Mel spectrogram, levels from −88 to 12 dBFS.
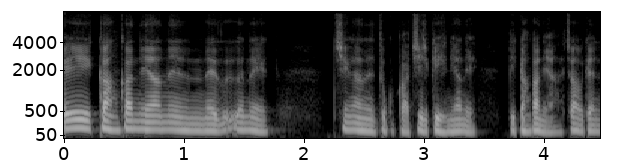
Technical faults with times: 0.66-0.69 short concealed packet loss
2.68-4.47 time-stretched section

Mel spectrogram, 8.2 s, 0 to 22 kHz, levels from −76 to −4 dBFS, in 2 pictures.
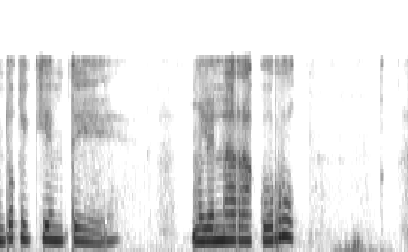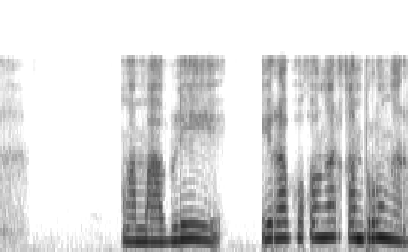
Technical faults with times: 0.00-8.17 Opus compression

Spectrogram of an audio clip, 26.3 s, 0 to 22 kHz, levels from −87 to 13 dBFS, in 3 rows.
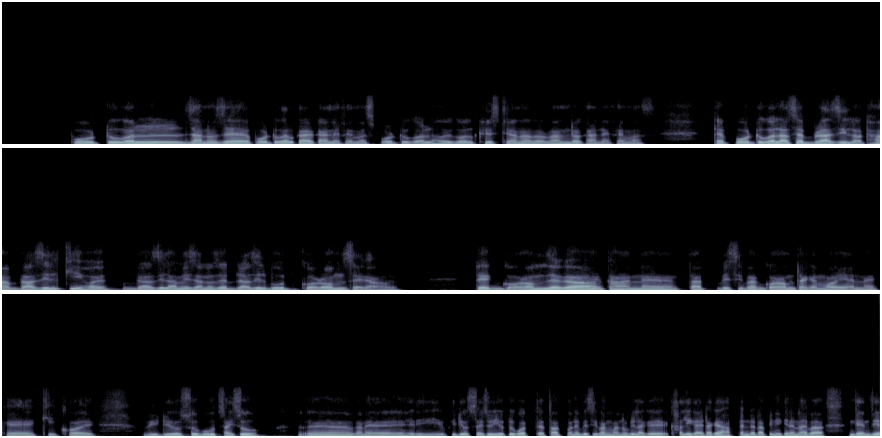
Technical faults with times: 14.58-15.07 AMR bit errors
19.53-26.34 time-stretched section

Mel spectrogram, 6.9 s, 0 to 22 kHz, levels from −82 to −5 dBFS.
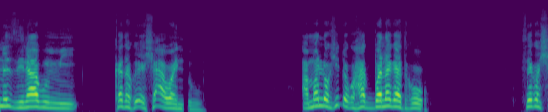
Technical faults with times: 2.27-2.37 AAC frame loss with muting
5.26-5.32 AAC frame loss with muting

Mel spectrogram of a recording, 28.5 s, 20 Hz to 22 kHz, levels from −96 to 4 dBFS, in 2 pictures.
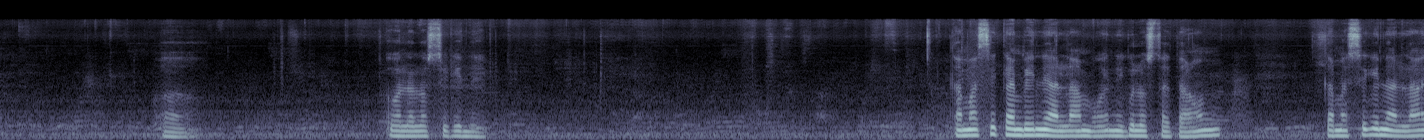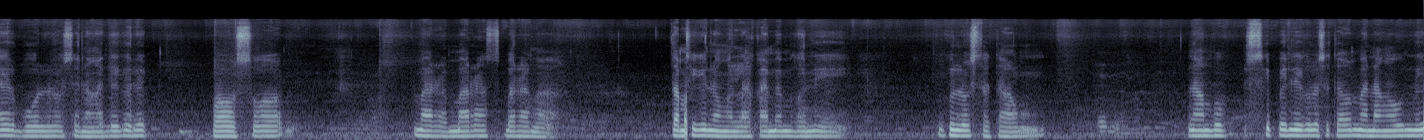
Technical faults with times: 21.08-21.12 damaged data in a compressed stream
23.97 damaged data in a compressed stream

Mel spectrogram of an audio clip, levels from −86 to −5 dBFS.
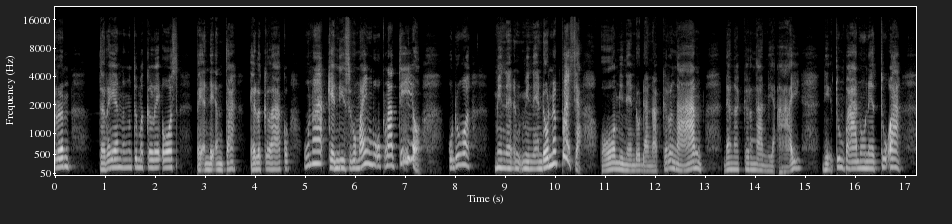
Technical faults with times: none

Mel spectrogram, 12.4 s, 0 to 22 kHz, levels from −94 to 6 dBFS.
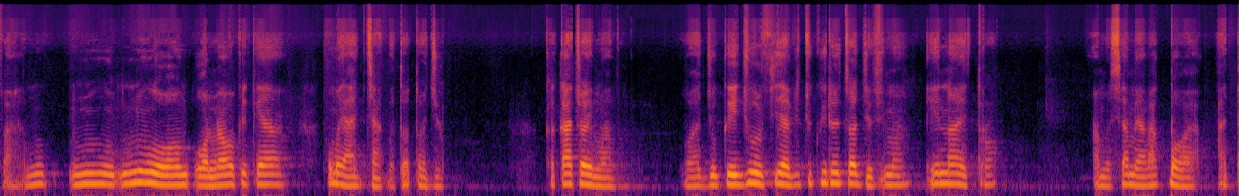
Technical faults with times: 0.00-12.40 Opus compression

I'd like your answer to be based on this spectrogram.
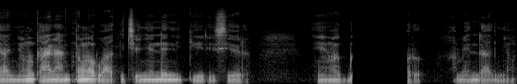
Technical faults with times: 3.52-4.08 audio dropout to a faint residue

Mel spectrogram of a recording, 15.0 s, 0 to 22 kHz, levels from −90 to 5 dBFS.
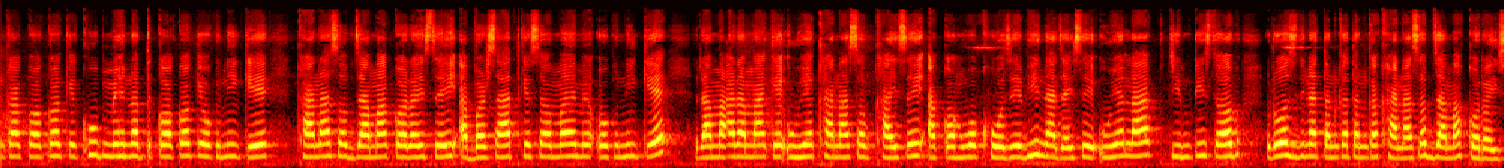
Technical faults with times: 1.67-1.77 lost packet rebuilt from error correction
3.39-3.41 lost packet rebuilt from error correction
4.41-4.43 lost packet rebuilt from error correction
6.27-6.31 short concealed packet loss
6.29-6.31 lost packet rebuilt from error correction
7.21-7.27 short concealed packet loss
7.25-7.31 lost packet rebuilt from error correction
8.77 lost packet rebuilt from error correction
10.67-10.73 lost packet rebuilt from error correction

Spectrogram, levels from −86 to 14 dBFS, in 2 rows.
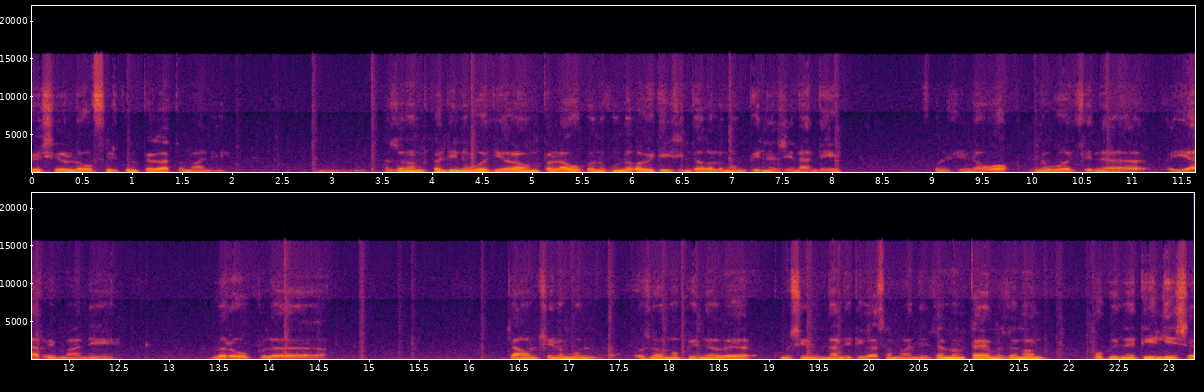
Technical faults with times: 0.00-23.25 noise suppressor artifacts
0.00-4.04 speech cut by the noise suppressor
4.60-18.22 speech cut by the noise suppressor
18.80-23.25 speech cut by the noise suppressor

